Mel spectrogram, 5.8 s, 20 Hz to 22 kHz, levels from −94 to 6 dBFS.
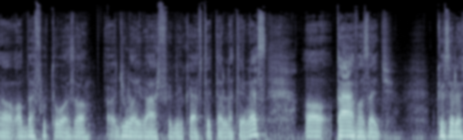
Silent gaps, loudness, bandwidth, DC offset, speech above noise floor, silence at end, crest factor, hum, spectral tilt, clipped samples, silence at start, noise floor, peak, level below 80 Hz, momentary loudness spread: none; -19 LUFS; 20 kHz; under 0.1%; 24 dB; 0 s; 18 dB; none; -6.5 dB/octave; under 0.1%; 0 s; -42 dBFS; 0 dBFS; -34 dBFS; 11 LU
